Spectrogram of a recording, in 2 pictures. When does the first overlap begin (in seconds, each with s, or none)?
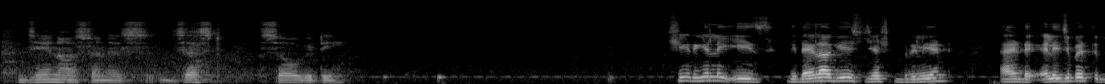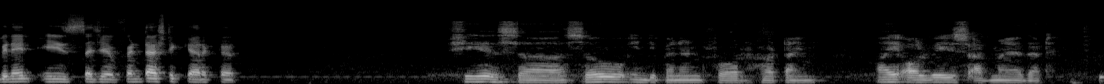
none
